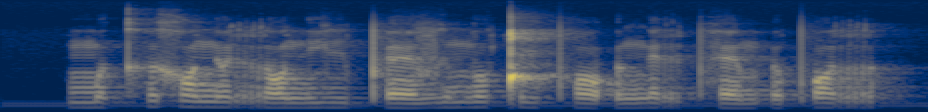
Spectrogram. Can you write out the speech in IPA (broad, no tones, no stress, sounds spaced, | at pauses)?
m ə kʰ ə x ɔ n ɵ r ɔ n j i pʼ ɛ v i m ɾ o ǃ i pʰ ɔ ʔ ə ŋ ɛ r pʰ ɛ m ʔ ə pʼ ɔ r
